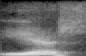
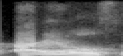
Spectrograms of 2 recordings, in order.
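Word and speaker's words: Illyes: I don't like in SEO how everybody freaks out about like what Gary Iesh says. And I know that's how you pronounce his name because I asked him. not Isles, that's what everyone thinks it is.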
